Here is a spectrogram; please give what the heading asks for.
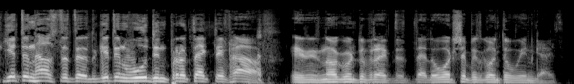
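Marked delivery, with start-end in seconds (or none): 0.0-2.8 higher mock Russian accent. Host echoing the warship order, mock Russian accent. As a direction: order them inside like a Russian officer.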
